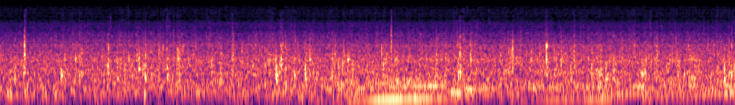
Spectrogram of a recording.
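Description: Light rain falling: a steady hiss with scattered ticks of drops. A low hum comes in about five seconds in and fades out a few seconds later.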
